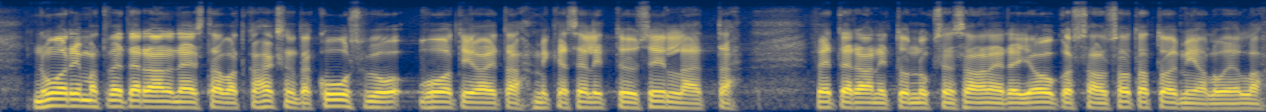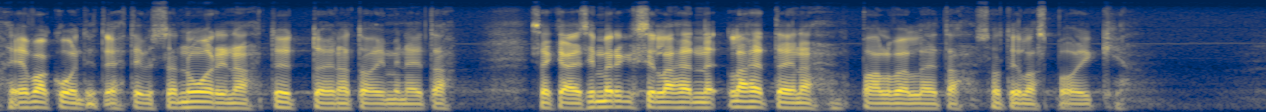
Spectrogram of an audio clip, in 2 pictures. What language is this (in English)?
Finnish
